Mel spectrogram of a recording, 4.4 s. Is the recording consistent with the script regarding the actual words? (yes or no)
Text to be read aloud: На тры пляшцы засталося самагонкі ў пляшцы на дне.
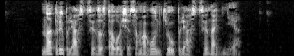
yes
